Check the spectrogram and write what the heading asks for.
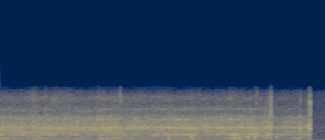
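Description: Audience applauding and cheering over band music, heard through a television's speaker.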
